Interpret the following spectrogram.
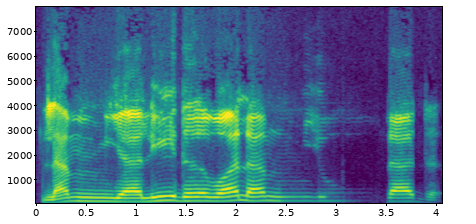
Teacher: প্রথম কলকলাটা একটু ছোট, আর শেষের কলকলাটা মধ্যম। তো সেক্ষেত্রে এই যে পার্থক্যটা, এটা কিন্তু স্পষ্ট থাকবে, এমন যেন না হয় যে দোনোটা একরকম হয়ে গেল, বেশি কম হবে আর কি।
